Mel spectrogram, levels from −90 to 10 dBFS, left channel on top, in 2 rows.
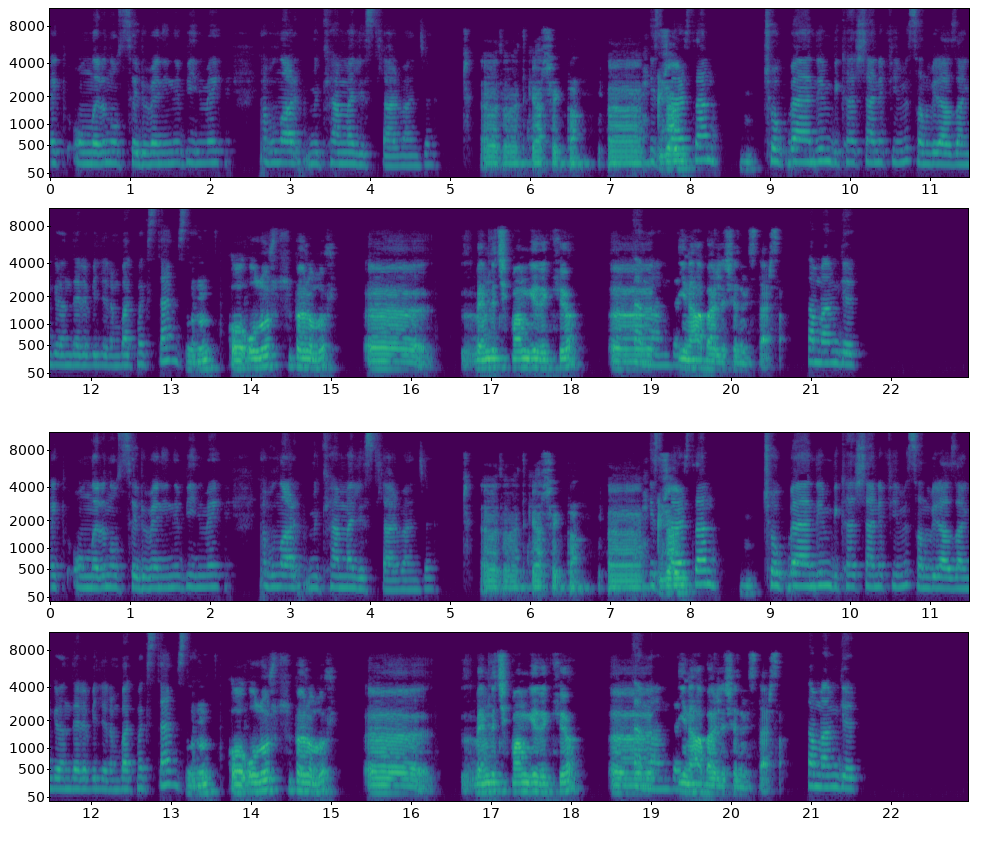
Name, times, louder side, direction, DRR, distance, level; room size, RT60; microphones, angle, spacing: voice 1, 0.0-2.1 2.6-4.8 7.5-8.3 8.9-13.4 18.8-19.4 21.0-21.5, right 2 dB, 65° right, 1.1 m, -35 dB
voice 2, 5.4-8.0 8.7-8.8 13.2-15.0 15.4-16.3 16.6-18.1 18.5-19.0 19.3-20.6, equal, 5° right, 0.5 m, -28 dB
2.8 x 2.5 x 3.2 m
head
